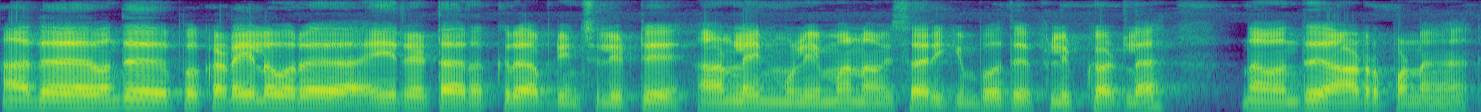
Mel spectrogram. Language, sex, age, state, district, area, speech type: Tamil, male, 60+, Tamil Nadu, Krishnagiri, rural, spontaneous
